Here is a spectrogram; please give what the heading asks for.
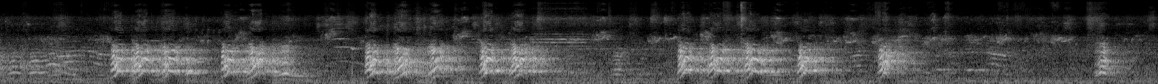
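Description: A German Shepherd barks in loud, harmonic bursts, some single and some in quick doubles, at uneven intervals.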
